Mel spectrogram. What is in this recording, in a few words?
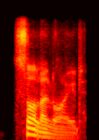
"solenoid", British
